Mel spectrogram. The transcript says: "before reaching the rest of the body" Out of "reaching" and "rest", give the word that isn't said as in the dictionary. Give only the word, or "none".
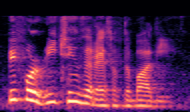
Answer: rest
